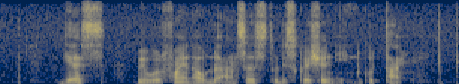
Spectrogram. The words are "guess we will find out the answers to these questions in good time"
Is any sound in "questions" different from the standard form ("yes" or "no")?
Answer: yes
